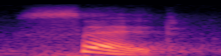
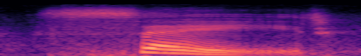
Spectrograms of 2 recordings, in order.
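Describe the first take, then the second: First: The vowel is a short 'e' sound. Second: The vowel is a long 'ay' sound. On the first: This is the modern pronunciation. "gradually we've turned it into said" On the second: This is the older pronunciation. "perhaps we used to say"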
